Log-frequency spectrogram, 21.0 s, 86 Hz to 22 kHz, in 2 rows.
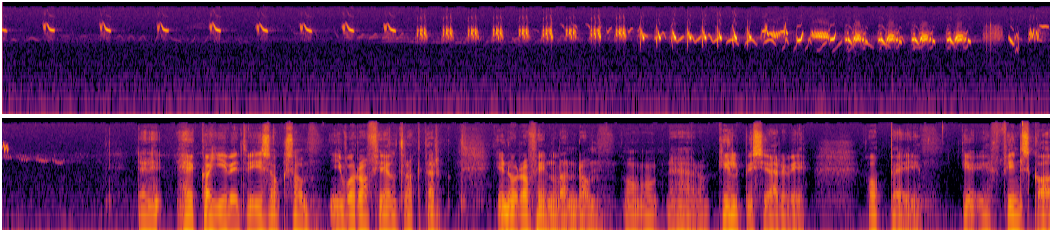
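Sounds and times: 
bluethroat singing in Lapland: 0.0 - 18.6
faint low hum: 0.0 - 20.9
speech: 11.9 - 20.9.

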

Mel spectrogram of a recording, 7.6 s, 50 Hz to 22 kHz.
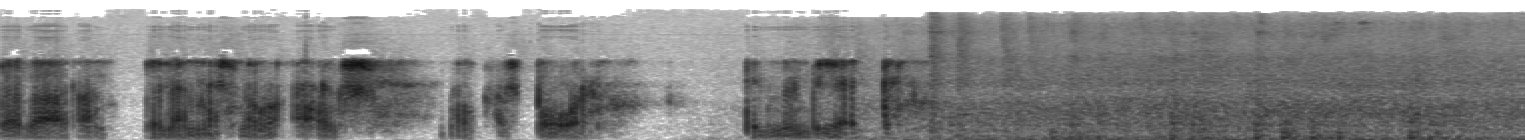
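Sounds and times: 
speech: 0.0 - 3.0
train carriage rumbling on rails: 4.2 - 7.6
train carriage wheels clacking on rails: 4.4 - 7.6.

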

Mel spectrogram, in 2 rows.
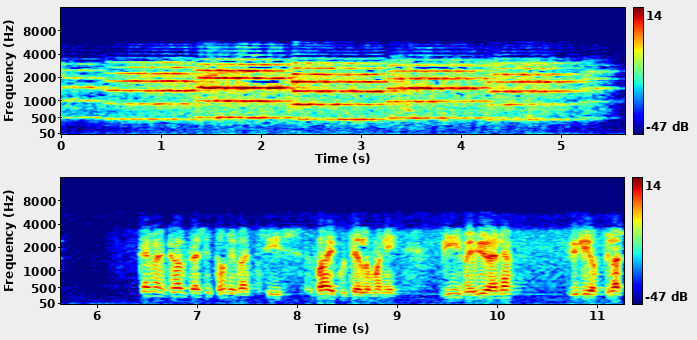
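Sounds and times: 
ambulance sirens wailing: 0.0 - 5.7
speech: 6.8 - 11.2.

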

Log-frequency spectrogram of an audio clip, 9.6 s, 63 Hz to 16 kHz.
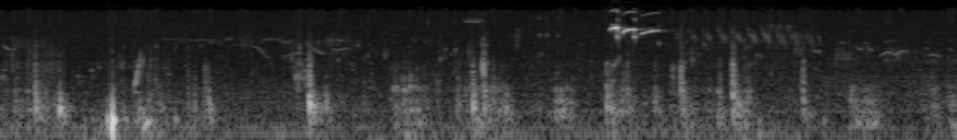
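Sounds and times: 
rowing boat oars thumping and splashing on a lake: 0.0 - 9.5
common sandpiper trilled call: 6.1 - 6.7.

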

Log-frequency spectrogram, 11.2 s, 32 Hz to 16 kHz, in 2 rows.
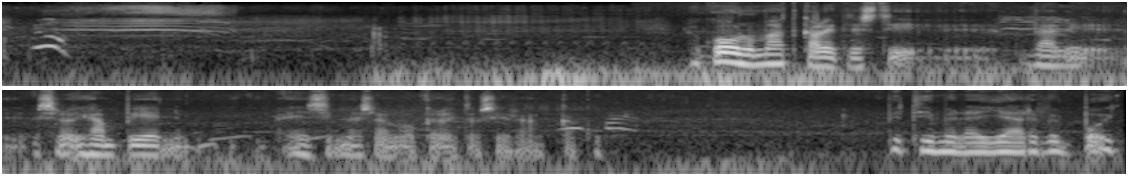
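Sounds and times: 
young goat bleating in cold weather: 0.2 - 3.1, 4.9 - 5.8
speech: 3.5 - 8.8, 10.1 - 11.2.

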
